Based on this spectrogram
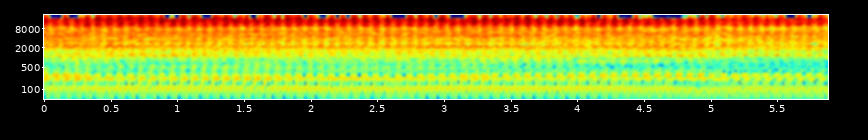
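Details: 2002 Yamaha YZF-R6, 28,000 miles, idling: uneven stumbling pulse, misfire; cause of engine/ignition issue unknown.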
